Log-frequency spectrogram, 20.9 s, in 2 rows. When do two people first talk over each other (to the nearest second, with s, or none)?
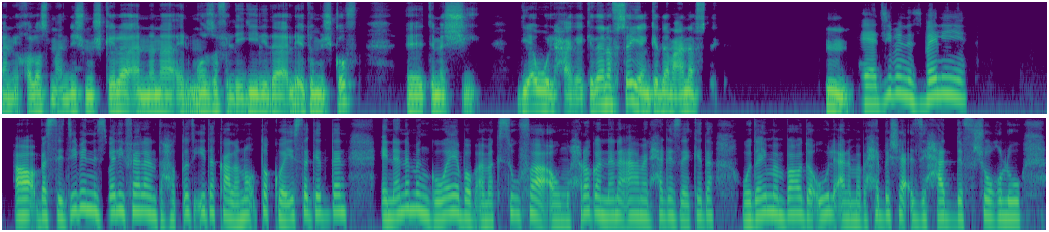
none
